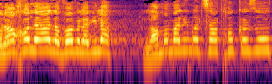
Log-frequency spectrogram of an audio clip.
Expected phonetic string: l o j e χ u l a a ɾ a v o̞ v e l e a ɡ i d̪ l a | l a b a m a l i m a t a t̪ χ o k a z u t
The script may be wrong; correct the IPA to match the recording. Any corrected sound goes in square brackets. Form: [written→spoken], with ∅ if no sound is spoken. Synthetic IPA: l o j e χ [u→o] l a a [ɾ→l] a v o̞ v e l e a ɡ i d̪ l a | l a [b→m] a m a l i m a [t→t͡s] a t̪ χ o k a z [u→o] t

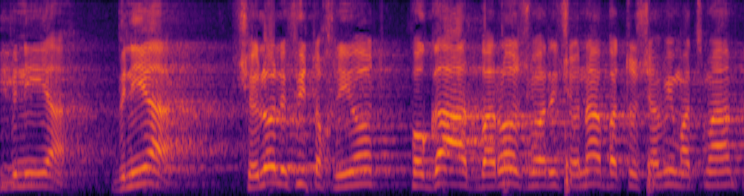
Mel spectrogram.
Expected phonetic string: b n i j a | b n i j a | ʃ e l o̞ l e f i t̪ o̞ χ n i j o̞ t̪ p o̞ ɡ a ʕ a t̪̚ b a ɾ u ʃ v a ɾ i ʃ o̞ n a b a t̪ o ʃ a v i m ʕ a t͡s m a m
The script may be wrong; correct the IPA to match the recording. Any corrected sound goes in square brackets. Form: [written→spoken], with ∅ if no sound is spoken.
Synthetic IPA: b n i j a | b n i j a | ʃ e l o̞ l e f i t̪ o̞ χ n i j o̞ t̪ p o̞ ɡ a ʕ a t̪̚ b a ɾ [u→o] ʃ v a ɾ i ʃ o̞ n a b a t̪ o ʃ a v i m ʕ a t͡s m a m

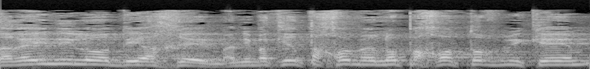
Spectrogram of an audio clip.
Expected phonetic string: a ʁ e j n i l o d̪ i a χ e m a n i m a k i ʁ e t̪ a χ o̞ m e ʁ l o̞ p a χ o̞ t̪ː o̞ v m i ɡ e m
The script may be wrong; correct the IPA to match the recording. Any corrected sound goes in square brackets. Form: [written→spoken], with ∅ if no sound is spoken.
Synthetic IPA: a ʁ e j n i l o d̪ i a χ e m a n i m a k i ʁ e t̪ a χ o̞ m e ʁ l o̞ p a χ o̞ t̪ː o̞ v m i [ɡ→k] e m

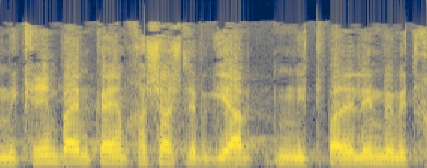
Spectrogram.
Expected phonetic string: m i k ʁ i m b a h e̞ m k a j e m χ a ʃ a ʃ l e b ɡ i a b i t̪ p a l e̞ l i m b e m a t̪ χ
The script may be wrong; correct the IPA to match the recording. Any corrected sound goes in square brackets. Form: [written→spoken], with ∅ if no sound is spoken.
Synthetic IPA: m i k ʁ i m b a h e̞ m k a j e m χ a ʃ a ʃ l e b ɡ i a [b→m] i t̪ p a l e̞ l i m b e m [a→i] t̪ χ

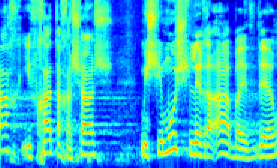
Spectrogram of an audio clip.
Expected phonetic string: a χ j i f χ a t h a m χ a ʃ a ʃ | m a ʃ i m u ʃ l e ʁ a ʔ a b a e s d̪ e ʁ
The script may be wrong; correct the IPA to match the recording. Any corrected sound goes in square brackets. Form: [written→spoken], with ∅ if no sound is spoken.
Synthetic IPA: a χ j i f χ a t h a [m→∅] χ a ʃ a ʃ | m [a→i] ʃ i m u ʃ l e ʁ a ʔ a b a e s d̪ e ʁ

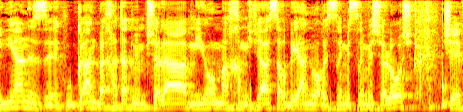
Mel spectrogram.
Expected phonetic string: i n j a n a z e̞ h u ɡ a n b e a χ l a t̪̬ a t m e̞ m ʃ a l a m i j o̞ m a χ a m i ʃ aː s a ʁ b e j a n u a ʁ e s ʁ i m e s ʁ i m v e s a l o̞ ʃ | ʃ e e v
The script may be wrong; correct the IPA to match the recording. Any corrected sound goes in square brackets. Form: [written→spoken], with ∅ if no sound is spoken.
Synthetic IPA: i n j a n a z e̞ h u ɡ a n b e a χ l a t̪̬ a t m e̞ m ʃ a l a m i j o̞ m a χ a m i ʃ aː s a ʁ b e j a n u a ʁ e s ʁ i m e s ʁ i m v e [s→ʃ] a l o̞ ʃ | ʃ e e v

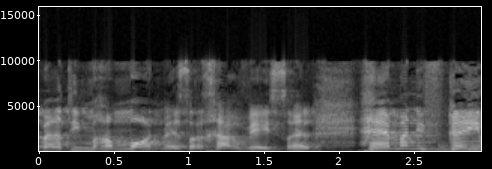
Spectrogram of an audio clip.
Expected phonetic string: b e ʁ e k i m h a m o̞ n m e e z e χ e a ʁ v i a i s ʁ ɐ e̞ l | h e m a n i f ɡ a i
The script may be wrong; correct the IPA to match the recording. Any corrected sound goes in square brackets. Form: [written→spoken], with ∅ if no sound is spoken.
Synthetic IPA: b e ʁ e [k→t] i m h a m o̞ n m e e z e χ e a ʁ v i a i s ʁ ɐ e̞ l | h e m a n i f ɡ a i

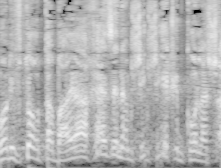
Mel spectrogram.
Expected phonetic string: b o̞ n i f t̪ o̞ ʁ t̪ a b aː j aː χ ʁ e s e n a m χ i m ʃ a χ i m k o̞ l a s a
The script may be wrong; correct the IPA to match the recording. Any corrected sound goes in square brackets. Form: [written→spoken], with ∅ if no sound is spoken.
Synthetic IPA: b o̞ n i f t̪ o̞ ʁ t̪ a b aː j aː χ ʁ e [s→z] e n a m [χ→ʃ] i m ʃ [a→i] χ i m k o̞ l a [s→ʃ] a

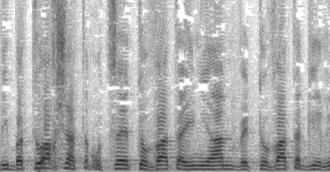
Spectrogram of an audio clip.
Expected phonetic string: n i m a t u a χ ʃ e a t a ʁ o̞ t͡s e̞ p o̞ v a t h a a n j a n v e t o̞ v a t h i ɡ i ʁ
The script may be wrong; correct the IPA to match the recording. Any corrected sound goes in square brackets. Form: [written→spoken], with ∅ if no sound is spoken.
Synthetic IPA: n i [m→b] a t u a χ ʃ e a t a ʁ o̞ t͡s e̞ [p→t] o̞ v a t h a [a→i] n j a n v e t o̞ v a t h [i→a] ɡ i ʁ

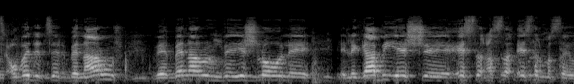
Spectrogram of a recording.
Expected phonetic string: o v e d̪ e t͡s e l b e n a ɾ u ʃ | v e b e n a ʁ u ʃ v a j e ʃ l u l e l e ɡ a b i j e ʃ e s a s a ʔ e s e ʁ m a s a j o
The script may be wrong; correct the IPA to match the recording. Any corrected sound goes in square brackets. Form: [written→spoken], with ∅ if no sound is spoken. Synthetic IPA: o v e d̪ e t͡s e l b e n a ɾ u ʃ | v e b e n a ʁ u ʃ v [a→e] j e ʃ l [u→o] l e l e ɡ a b i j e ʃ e s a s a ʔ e s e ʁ m a s a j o

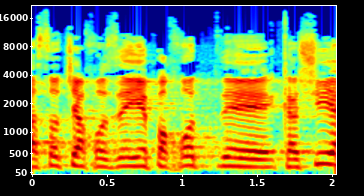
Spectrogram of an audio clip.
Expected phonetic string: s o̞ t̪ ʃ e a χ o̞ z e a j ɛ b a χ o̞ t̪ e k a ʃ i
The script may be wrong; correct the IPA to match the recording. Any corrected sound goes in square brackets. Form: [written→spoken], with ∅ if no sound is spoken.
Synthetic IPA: s o̞ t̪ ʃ e a χ o̞ z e [a→i] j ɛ [b→p] a χ o̞ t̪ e k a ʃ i

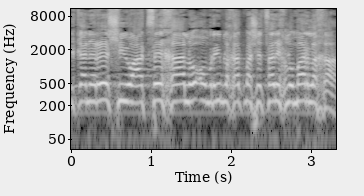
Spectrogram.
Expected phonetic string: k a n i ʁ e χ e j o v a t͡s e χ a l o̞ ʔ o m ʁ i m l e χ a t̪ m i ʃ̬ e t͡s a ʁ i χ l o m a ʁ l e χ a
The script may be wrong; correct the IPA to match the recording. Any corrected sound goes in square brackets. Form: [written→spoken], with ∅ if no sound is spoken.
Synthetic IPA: k a n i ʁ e [χ→ʃ] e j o [v→ʕ] a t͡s e χ a l o̞ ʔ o m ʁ i m l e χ a t̪ m [i→a] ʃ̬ e t͡s a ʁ i χ l o m a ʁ l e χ a

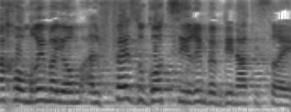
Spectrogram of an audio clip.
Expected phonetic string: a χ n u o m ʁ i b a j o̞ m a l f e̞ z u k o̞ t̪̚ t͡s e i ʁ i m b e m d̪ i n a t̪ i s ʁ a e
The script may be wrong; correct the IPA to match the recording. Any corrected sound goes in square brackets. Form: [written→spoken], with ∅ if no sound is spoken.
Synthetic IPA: a χ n u o m ʁ i [b→m] a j o̞ m a l f e̞ z u [k→ɡ] o̞ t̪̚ t͡s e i ʁ i m b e m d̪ i n a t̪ i s ʁ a e

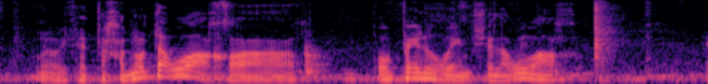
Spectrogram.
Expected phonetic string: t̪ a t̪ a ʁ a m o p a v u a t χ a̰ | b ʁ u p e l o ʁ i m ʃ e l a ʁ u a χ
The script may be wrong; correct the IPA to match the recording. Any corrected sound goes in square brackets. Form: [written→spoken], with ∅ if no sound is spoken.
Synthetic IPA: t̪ a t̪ a [ʁ→χ] a [m→n] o [p→t] a [v→ʁ] u a [t→∅] χ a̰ | [b→p] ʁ [u→o] p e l o ʁ i m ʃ e l a ʁ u a χ

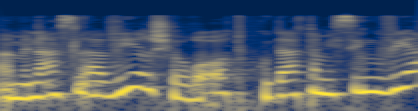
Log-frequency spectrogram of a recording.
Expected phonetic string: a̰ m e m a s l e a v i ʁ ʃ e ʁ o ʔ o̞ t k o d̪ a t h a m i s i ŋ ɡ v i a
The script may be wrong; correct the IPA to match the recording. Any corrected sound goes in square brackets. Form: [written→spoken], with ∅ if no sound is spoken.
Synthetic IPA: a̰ m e [m→n] a s l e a v i ʁ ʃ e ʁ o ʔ o̞ t k [o→u] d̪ a t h a m i s i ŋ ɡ v i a

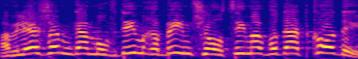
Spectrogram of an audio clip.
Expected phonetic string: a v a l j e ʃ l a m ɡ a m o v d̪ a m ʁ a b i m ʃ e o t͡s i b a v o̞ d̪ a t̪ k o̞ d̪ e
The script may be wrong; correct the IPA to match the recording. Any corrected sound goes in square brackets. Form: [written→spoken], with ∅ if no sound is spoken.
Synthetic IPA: a v a l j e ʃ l a m ɡ a m o v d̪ [a→i] m ʁ a b i m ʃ e o t͡s i [b→m] a v o̞ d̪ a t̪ k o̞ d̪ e

